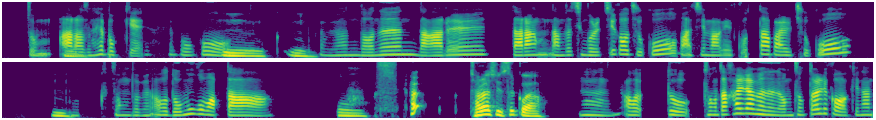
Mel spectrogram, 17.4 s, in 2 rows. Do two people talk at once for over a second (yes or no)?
no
